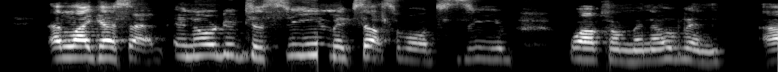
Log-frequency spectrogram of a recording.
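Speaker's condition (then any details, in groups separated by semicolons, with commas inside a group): Cerebral palsy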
